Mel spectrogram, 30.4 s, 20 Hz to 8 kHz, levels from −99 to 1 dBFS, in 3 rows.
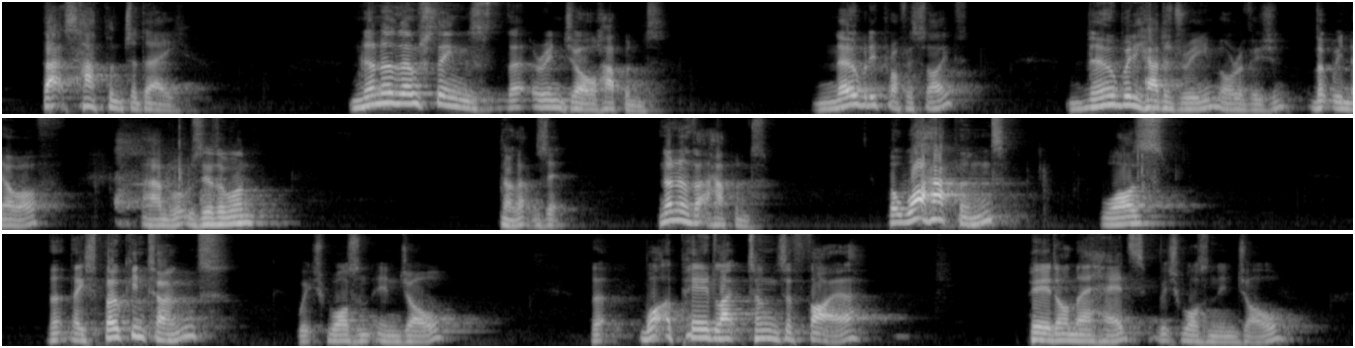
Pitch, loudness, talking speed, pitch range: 125 Hz, -32 LUFS, 130 wpm, 105-145 Hz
